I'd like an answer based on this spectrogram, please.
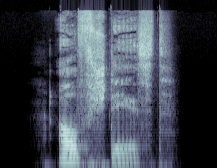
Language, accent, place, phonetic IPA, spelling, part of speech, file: German, Germany, Berlin, [ˈaʊ̯fˌʃteːst], aufstehst, verb, De-aufstehst.ogg
- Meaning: second-person singular dependent present of aufstehen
